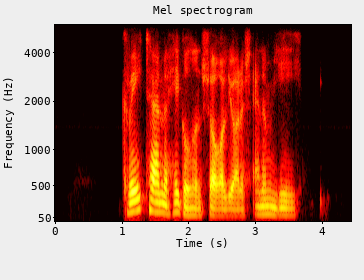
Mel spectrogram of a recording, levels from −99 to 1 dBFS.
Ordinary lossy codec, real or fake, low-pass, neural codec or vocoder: Opus, 16 kbps; fake; 5.4 kHz; codec, 16 kHz, 2 kbps, X-Codec, HuBERT features, trained on LibriSpeech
